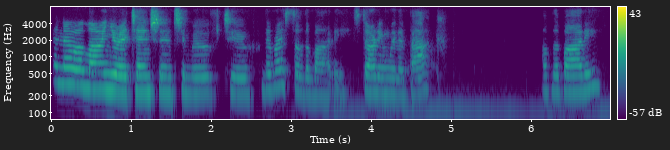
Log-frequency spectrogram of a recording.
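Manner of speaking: unhurried meditation guide with long silences between phrases; guided meditation. Acted. Teacher guiding a group's attention to the body, calm guided meditation. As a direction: gently lead them into noticing the body, leaving lots of space.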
